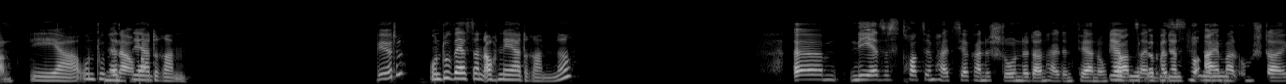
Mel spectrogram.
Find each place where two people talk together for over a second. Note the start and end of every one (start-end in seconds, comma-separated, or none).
11.1-12.3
